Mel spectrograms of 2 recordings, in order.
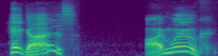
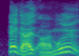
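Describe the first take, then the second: First: It is said with long gaps between words. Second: It is said tightly without gaps between words.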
